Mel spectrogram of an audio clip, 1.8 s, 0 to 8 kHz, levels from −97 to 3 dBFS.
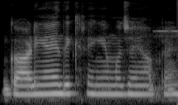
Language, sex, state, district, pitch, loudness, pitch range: Hindi, female, Jharkhand, Jamtara, 215 Hz, -39 LUFS, 210-225 Hz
